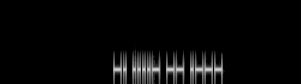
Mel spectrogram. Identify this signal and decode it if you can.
Morse code, heard as a keyed tone, about 50 wpm, 700 Hz. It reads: N4MJ
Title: NA SOTA Chaser Callsigns 50wpm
